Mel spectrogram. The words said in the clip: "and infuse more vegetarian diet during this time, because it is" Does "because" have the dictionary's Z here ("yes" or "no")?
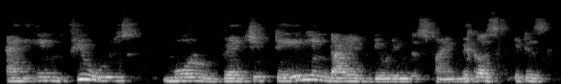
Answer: yes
